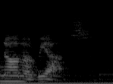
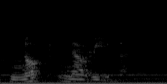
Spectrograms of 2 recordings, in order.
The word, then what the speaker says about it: Nok Narib: How far of, let me get my Irish pronunciation here. How far of Nana Riabs? No, that'd be... Nok Narib.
